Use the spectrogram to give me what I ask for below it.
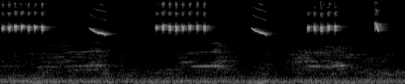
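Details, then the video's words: Kolibri ninja sunbird, caged and set low, sings a steady cycle: a fast high trill of about eight beats, then a sharp downslurred whistle, repeated roughly every one and a half seconds. "burung kolibri ninja ditaro di bawah juga masih gacor"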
